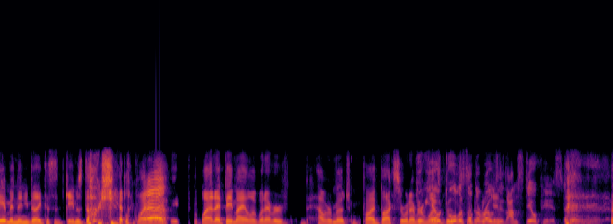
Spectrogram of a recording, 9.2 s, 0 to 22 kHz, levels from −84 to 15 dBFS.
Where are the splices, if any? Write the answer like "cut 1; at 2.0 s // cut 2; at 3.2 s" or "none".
cut 1; at 5.4 s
